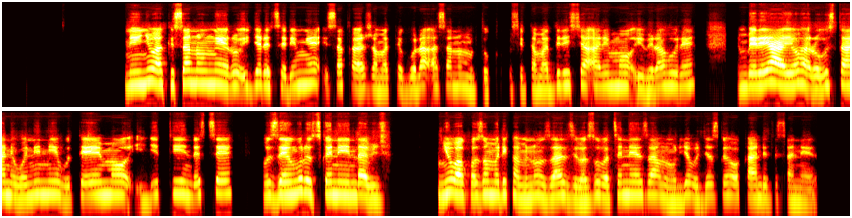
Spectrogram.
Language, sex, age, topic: Kinyarwanda, female, 25-35, education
